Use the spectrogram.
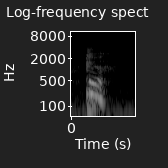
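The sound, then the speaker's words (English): A single short, breathy yawn from one person, its voiced tone sliding downward and fading within a fraction of a second, followed by quiet. “Oh, sorry, I'm just yawning at how boring your fucking, your trolling is.”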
